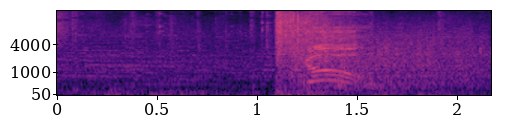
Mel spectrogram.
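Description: Musket gunfire in the video game Assassin's Creed III, heard as a single sudden volley partway through after a quiet, murmuring lead-in, fairly distant and followed by a brief rumbling tail.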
